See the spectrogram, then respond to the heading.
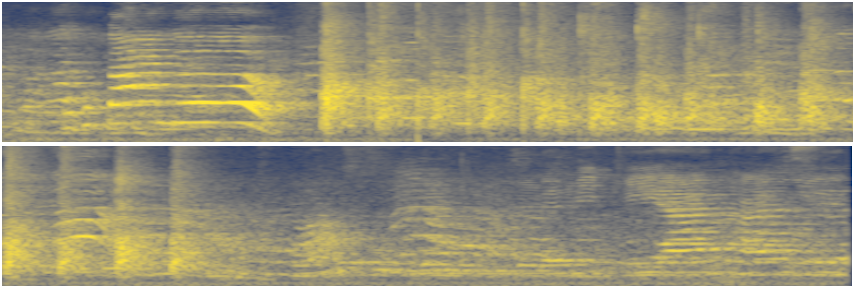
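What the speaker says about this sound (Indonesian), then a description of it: "Tepuk tangan dulu." A classroom of students clapping hands after a group presentation, a burst of close, lively applause with children's voices chattering before and after it.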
